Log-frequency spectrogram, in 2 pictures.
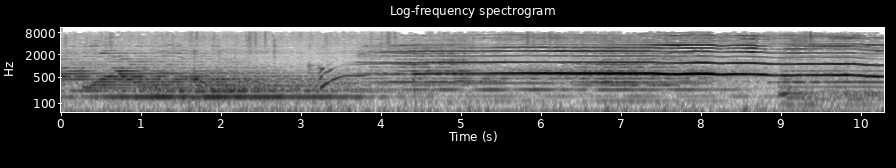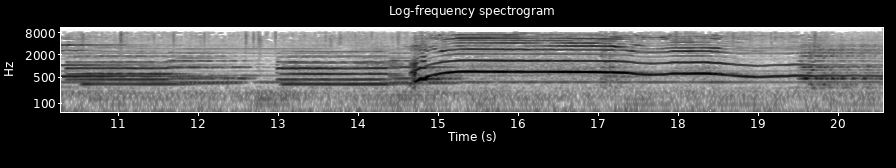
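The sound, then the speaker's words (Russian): A grey wolf howling in a snowy forest: several long, sustained, wavering howls that glide in pitch and overlap one another, preceded by a brief low rough growl-like sound, with no talk. “За большим сугробом показался голодный серый волк.”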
